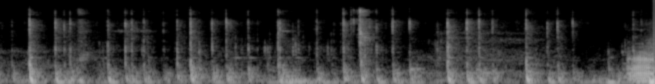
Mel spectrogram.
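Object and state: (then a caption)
Disposable drinking cup. A large white disposable drinking cup with a printed dot pattern, hollow and apparently empty, is held in one hand and tapped rapidly along its side with the fingertips of the other hand. The result is a quick, dense run of soft, dull, low taps with very short decay, ending in a louder rustling swell.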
